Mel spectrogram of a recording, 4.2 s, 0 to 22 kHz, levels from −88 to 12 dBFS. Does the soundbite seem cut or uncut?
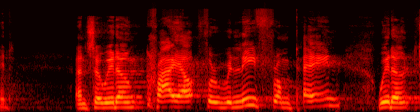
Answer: uncut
